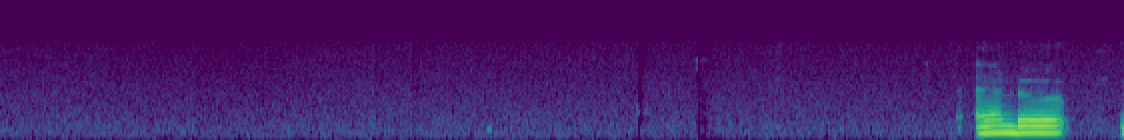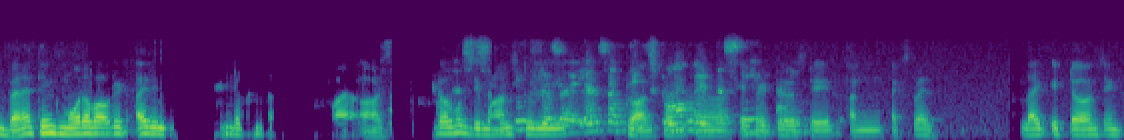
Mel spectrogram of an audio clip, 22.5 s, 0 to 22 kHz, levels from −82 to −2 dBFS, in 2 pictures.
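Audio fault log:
6.36–6.41 s, other side's voice leaking through: a faint scrap of a second voice about 35 dB below the talker, likely loudspeaker echo the canceller left behind.
12.86–14.97 s, speech suppressed in double talk: the talker's voice drops out in pieces, falling by as much as about 40 dB for roughly one and a half seconds in total, likely the echo canceller turning everything down while both sides spoke.
15.06–15.19 s, other side's voice leaking through: a short burst of the far voice sits about 20 dB under the talker, likely residual echo that slipped past cancellation.
15.54–15.62 s, speech suppressed in double talk: a brief notch, about 25 dB deep, momentarily chops the talker, likely the canceller ducking the microphone while the far side spoke.
15.78–16.18 s, other side's voice leaking through: the far voice comes through again for under half a second, about 20 dB down, likely echo escaping the canceller.
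16.17–16.22 s, speech suppressed in double talk: a slight dip of about 5 dB in the talker's level, likely brief suppression as both sides overlapped.
16.38–19.34 s, other side's voice leaking through: a sustained stretch of the second voice, only about 10 dB below the talker, likely uncancelled loudspeaker echo.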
